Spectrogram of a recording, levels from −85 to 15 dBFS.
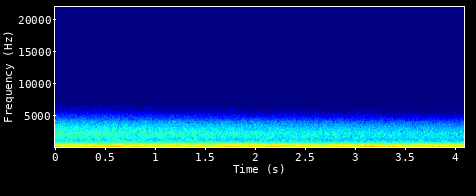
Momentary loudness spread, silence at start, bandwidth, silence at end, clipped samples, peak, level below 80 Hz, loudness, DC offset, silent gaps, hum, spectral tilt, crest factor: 3 LU; 0 s; 4.8 kHz; 0 s; under 0.1%; -8 dBFS; -32 dBFS; -21 LUFS; under 0.1%; none; none; -10.5 dB/octave; 12 dB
